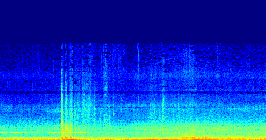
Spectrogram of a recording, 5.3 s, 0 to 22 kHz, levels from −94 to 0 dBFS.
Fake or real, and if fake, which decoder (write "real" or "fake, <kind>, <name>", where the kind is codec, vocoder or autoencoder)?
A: real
